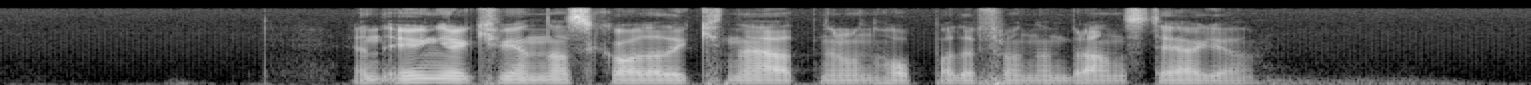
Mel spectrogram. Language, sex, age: Swedish, male, 26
